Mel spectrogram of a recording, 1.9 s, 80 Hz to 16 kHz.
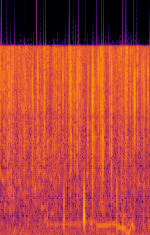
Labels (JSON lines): {"label": "biophony, cascading saw", "recorder": "SoundTrap 600 or HydroMoth"}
